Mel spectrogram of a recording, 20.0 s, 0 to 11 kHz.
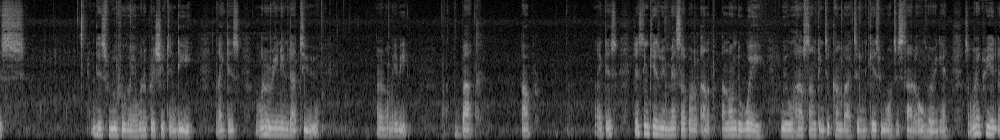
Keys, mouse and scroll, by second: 3.1 shift+d, 4.5 right click, 5.4-16.1 drag, 6.7 BackSpace, 13.4 Return, 15.8 scroll up 2, 16.1-20.0 middle drag, 19.6-20.0 scroll up 2.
